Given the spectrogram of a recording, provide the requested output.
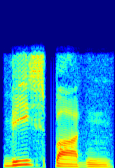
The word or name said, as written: Wiesbaden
